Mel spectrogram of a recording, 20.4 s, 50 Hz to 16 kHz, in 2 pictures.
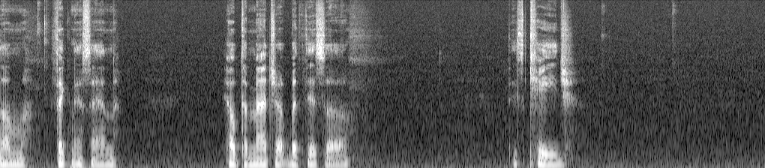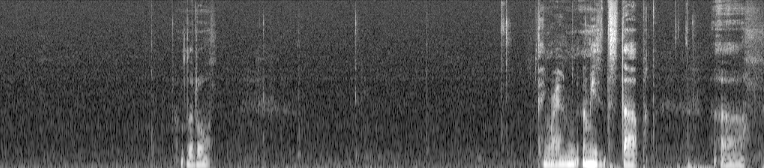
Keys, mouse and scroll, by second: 1.2-3.1 middle drag, 4.6-6.4 middle drag, 6.5 middle click, 13.8-17.0 middle drag, 17.0-18.6 drag, 18.4 middle click, 19.4-20.3 middle drag.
